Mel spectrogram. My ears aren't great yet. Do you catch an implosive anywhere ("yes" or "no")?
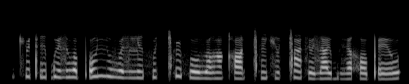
yes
